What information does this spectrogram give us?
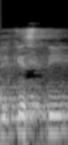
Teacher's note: سین کو باریک کرتے ہیں تو قاف کو کاف پڑھ دیتے ہیں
